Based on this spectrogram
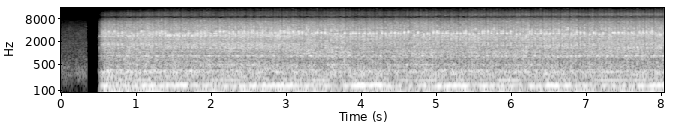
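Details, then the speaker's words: V8 at idle with rockers checked smooth and oil pressure good: fast light ticking about four a second from the top end; owner suspects a lifter closing. "so oil pressure and everything is good but that noise is making it bother me i think it might be a lifter closing"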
